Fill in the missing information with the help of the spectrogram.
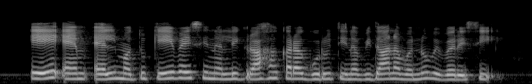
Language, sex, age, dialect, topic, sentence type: Kannada, female, 18-24, Mysore Kannada, banking, question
